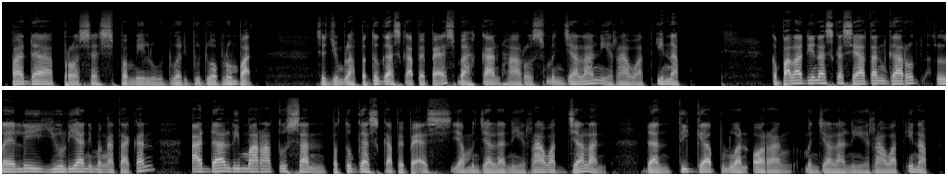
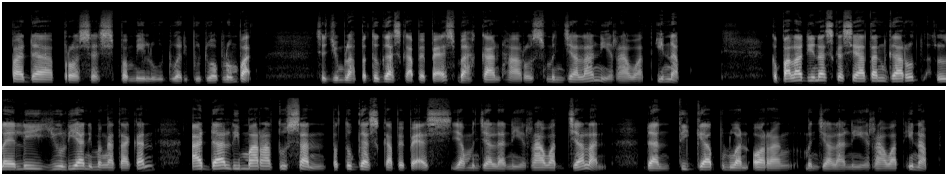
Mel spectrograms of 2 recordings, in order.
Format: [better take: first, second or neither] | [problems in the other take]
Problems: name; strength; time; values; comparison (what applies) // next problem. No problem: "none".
first | thin; very; fading below 350 Hz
